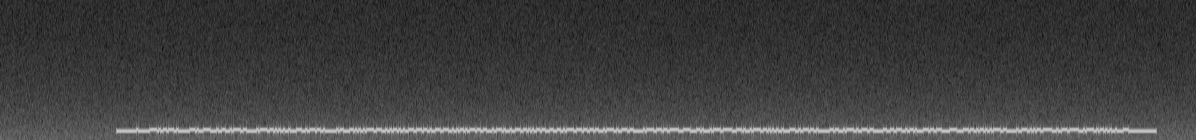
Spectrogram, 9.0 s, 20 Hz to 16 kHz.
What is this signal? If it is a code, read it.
RTTY (75 baud, 170 Hz shift), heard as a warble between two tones, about 1200 Hz centre. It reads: HOWEVER, BRENDA AND CHARLIE LEAVE TOGETHER, LEAVING MO DEVASTATED.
